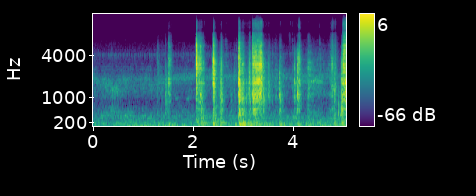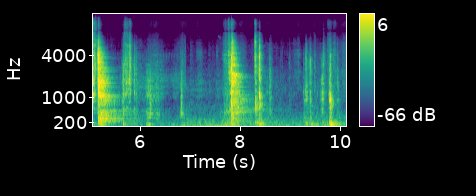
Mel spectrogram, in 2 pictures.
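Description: Quarter-inch-drive Icon ratchet clicking in short runs of strokes as 8mm bolts on a diesel fuel filter housing cover are run down snug, with light scraping of the socket and tool.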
